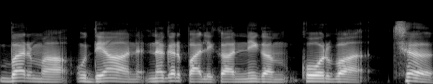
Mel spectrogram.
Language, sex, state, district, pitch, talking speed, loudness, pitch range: Hindi, male, Chhattisgarh, Korba, 135 Hz, 110 wpm, -15 LUFS, 125-145 Hz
